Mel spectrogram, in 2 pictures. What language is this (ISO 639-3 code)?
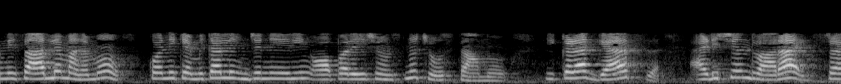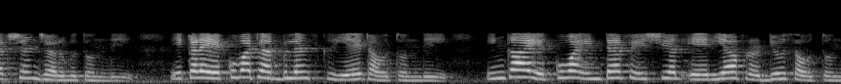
tel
